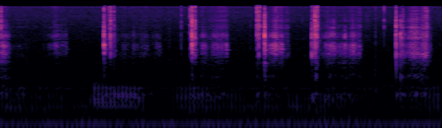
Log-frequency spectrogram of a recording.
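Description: Long nails tap rapidly on a small, flat, hard-shelled white plastic Hello Kitty power bank lying on a table. The sharp, bright clicks come with scratchy scraping between them over a steady low hum.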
